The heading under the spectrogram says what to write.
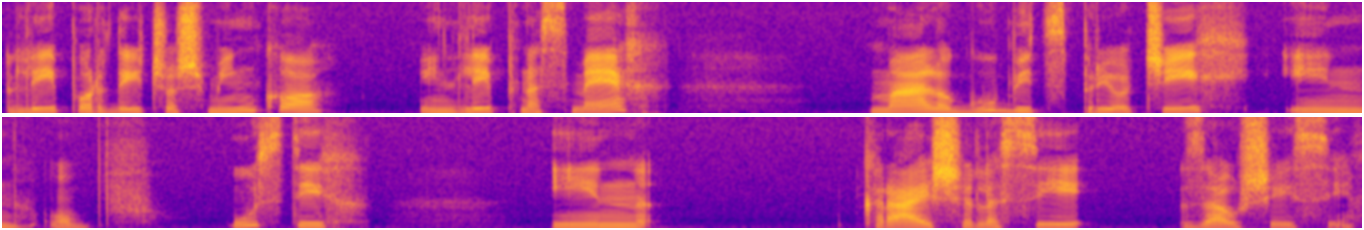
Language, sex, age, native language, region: Slovenian, female, 30-49, Slovenian, Central Slovenia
